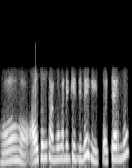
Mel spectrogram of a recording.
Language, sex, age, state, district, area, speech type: Odia, female, 30-45, Odisha, Cuttack, urban, conversation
